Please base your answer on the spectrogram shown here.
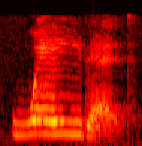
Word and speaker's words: waited: ed listen to this waited waited so this ed has an extra syllable so we actually say wait it however here we don't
